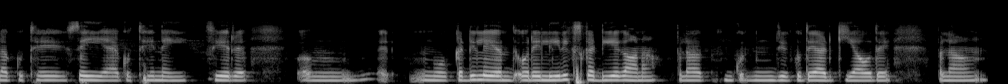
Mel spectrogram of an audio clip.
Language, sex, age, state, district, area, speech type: Dogri, female, 18-30, Jammu and Kashmir, Samba, rural, spontaneous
